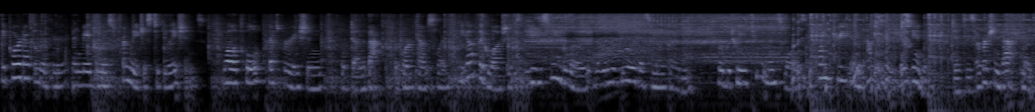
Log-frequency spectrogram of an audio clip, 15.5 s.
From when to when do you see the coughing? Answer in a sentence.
You can hear the coughing from 0.6 to 1.2 s, from 6.0 to 7.7 s and from 11.8 to 13.8 s.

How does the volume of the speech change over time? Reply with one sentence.
The volume of the speech stays about the same.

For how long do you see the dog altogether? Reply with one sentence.
You can't hear the dog here.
